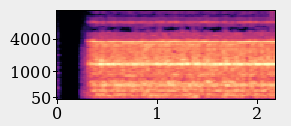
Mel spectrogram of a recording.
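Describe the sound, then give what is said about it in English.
A telephone bell rings steadily and loudly, heard in a 1950 radio drama. It starts after a brief silence and continues unbroken to the end, with no voices. “that phone bell means adventure.”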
